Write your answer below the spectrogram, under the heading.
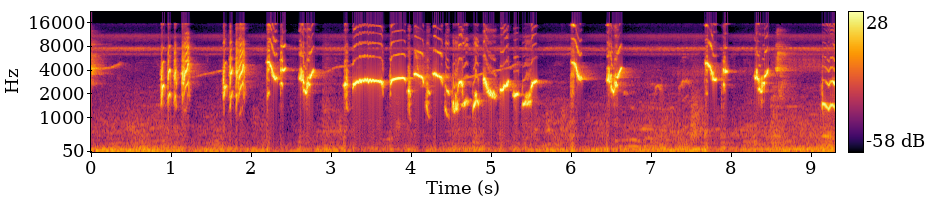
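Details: Gacor Oriental magpie-robin whose vigorous song is meant to rile other magpie-robins: rapid varied phrases of sharp chirps, slurred whistles and quick warbled runs, almost continuous, with a faint constant high-pitched tone behind.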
